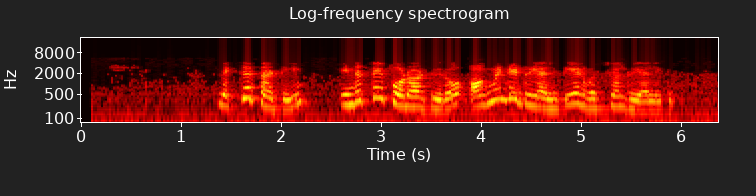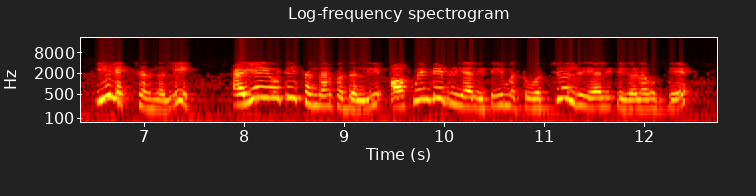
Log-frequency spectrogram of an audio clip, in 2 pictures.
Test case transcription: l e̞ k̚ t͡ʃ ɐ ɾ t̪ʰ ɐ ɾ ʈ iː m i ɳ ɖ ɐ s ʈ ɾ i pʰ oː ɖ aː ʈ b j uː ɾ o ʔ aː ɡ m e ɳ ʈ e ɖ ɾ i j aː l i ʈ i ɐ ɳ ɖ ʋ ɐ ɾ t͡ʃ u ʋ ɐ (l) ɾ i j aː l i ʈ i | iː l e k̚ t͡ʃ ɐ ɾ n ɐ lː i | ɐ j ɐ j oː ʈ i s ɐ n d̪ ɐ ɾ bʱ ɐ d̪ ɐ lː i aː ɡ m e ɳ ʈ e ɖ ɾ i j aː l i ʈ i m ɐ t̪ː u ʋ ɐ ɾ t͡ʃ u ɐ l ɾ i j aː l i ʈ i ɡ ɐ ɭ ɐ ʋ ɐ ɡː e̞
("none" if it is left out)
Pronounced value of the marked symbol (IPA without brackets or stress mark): l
